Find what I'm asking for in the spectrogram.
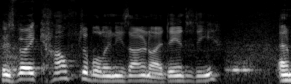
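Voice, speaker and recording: A man's fairly high-pitched voice in an Australian accent, moderate in pace, with ordinary pitch variation. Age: 60s. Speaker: friend giving birthday speech. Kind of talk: birthday speech.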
